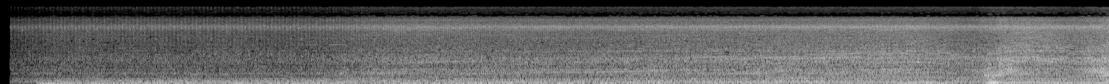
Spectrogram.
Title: Alto K10 2012, Engine noise.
